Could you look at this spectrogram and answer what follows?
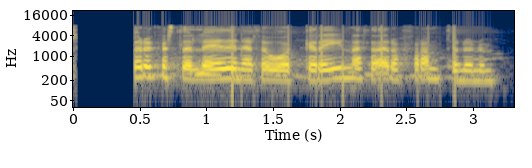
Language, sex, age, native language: Icelandic, female, 30-39, Icelandic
